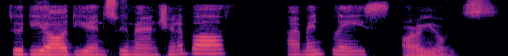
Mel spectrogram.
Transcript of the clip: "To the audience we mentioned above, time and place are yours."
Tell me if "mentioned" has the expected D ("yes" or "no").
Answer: no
